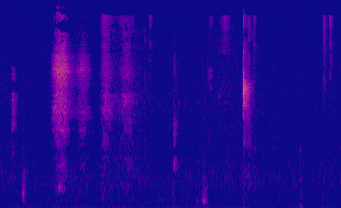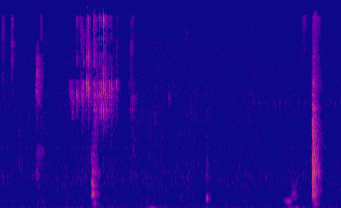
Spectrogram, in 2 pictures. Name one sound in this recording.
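Leather rustles and creaks as hands fold it.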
